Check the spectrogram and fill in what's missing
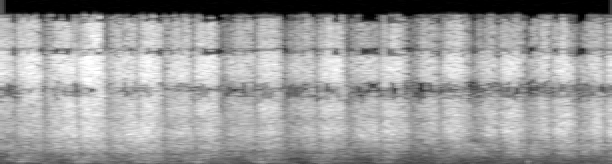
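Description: Sandpaper scuffs a lead seam on a car quarter panel, making quiet, close, rhythmic rubbing strokes that repeat evenly, with no talking.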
